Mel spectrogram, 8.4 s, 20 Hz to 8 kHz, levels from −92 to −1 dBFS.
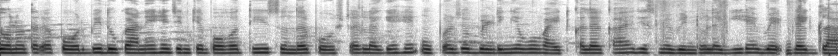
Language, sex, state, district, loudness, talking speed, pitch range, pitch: Hindi, female, Haryana, Rohtak, -17 LUFS, 200 wpm, 185-200 Hz, 195 Hz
